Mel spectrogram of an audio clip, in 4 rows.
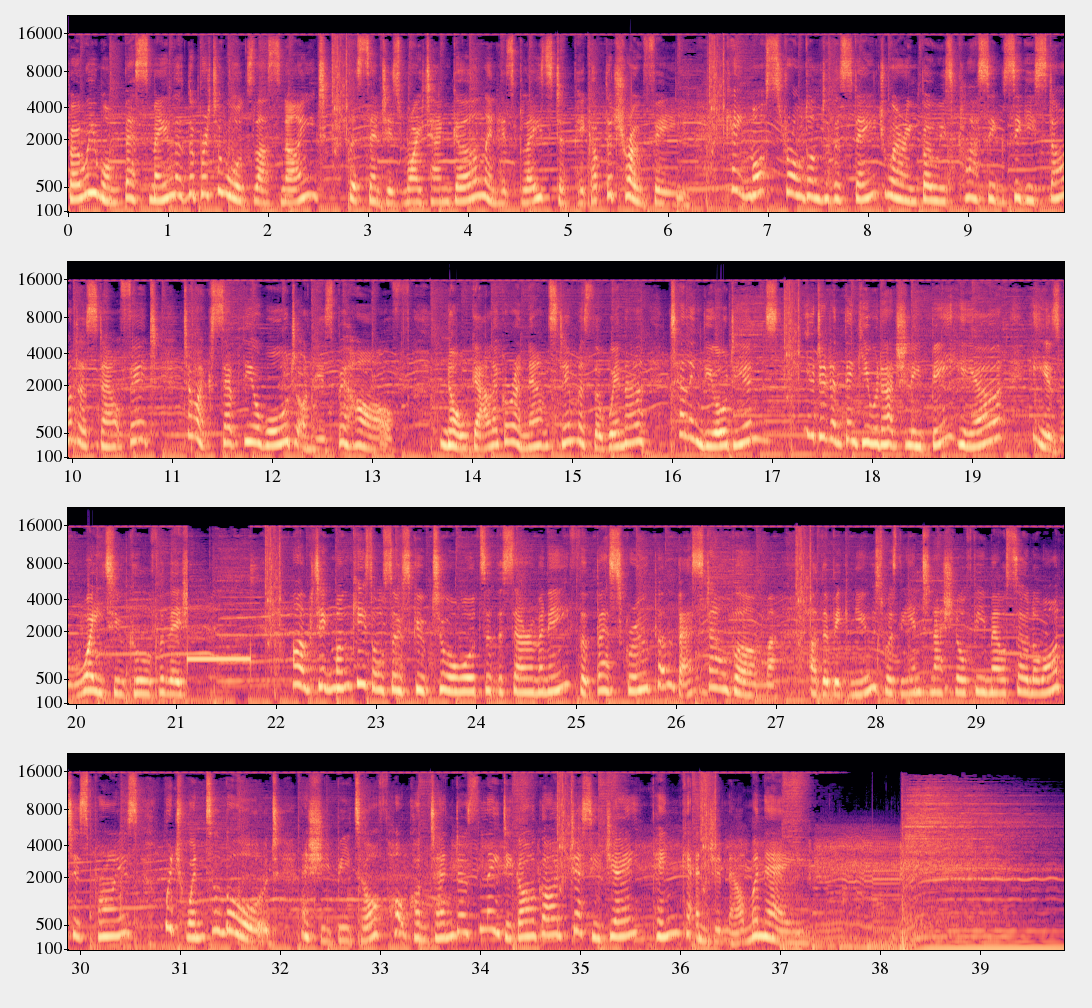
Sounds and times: Speech: 0.0s - 21.1s, 22.2s - 37.3s
Music: 0.0s - 39.8s.

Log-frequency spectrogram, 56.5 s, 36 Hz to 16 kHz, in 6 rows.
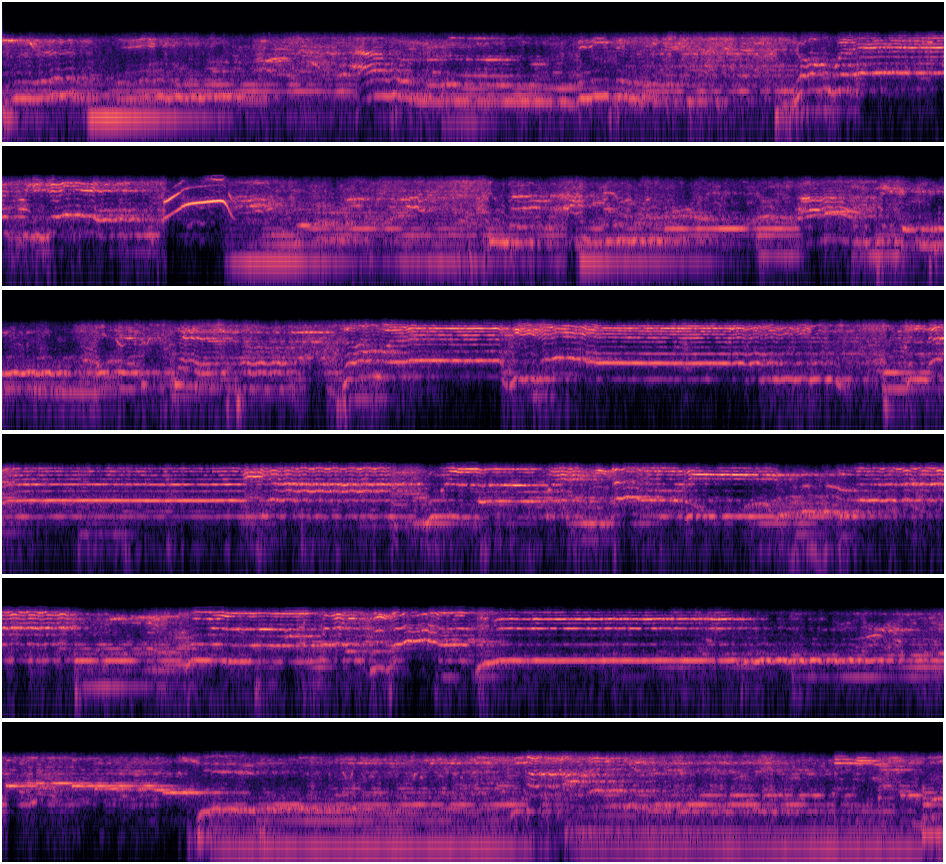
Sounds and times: Female singing: 0.0s - 56.5s
Music: 0.0s - 56.5s.

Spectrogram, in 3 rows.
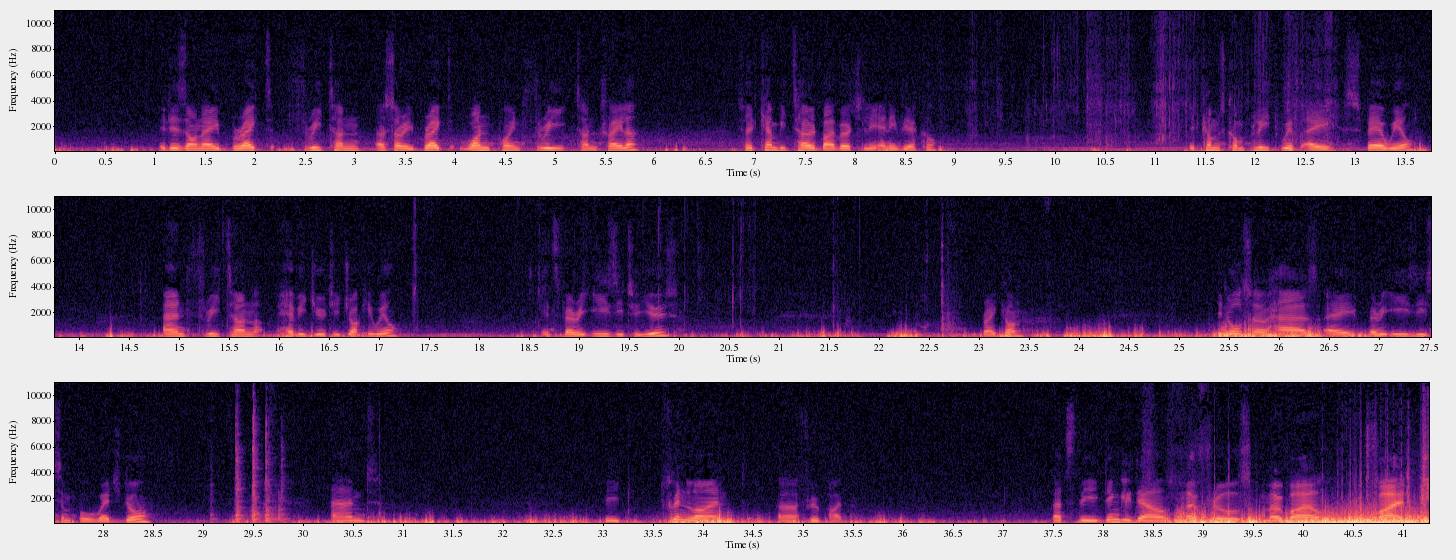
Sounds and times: Speech: 1.1s - 5.9s, 6.8s - 8.9s, 11.3s - 13.6s, 14.8s - 17.2s, 18.6s - 20.0s, 23.0s - 23.5s, 25.4s - 28.5s, 30.3s - 30.8s, 33.0s - 35.5s, 37.5s - 41.2s.

